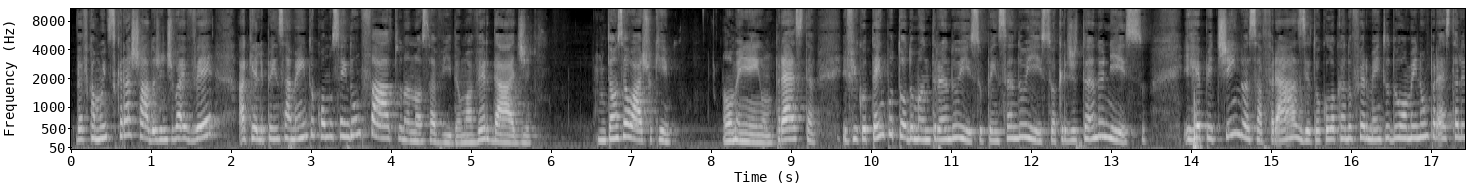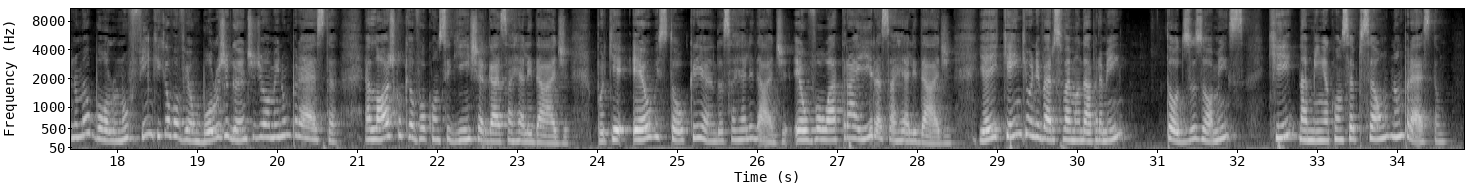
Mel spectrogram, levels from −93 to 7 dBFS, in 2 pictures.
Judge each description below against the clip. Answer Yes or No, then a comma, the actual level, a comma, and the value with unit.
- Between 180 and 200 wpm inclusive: Yes, fast, 185 wpm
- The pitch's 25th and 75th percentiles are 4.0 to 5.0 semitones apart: Yes, average, 4.3 semitones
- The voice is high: Yes, high, 245 Hz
